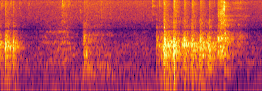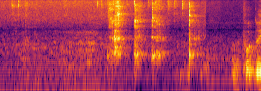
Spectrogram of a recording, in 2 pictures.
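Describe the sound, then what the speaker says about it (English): Sprout bhaji mixture spooned onto a baking tray in a home kitchen: irregular bursts of close scraping and clinking between quiet gaps, with no voices. "So you can take these out, put them in little balls on the baking tray"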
